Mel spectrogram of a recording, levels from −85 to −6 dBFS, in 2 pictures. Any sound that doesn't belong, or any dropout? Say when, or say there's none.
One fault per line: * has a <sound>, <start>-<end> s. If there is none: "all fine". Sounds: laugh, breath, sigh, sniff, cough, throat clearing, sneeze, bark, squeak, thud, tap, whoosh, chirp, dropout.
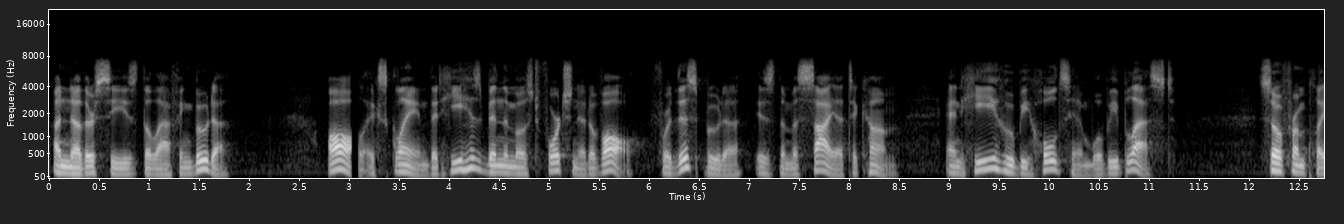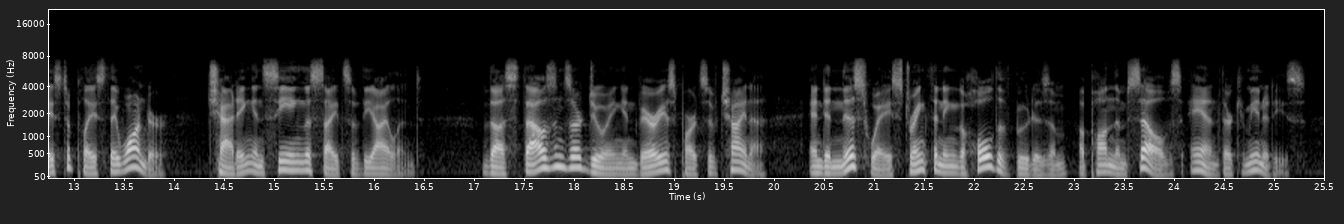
* has a dropout, 3.0-3.1 s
